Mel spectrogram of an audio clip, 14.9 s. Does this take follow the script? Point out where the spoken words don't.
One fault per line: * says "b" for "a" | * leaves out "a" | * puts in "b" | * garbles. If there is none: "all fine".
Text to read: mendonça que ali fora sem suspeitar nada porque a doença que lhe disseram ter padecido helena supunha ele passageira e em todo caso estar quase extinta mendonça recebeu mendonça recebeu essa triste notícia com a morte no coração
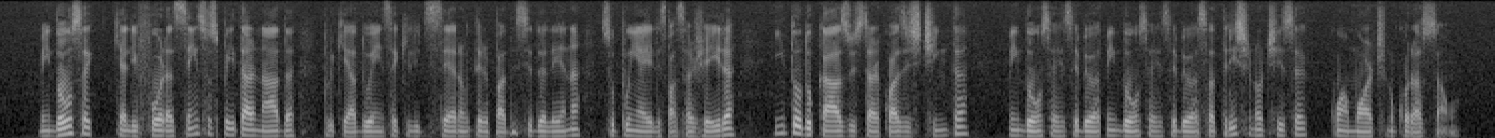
all fine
